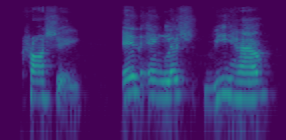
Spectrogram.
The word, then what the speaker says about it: crochet: For example, crochet. Do we say crochet? No. Shit हो जाएगा फिर एकदम वो. That's what crochet. Crochet.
